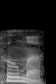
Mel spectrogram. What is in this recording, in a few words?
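"Puma", us English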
